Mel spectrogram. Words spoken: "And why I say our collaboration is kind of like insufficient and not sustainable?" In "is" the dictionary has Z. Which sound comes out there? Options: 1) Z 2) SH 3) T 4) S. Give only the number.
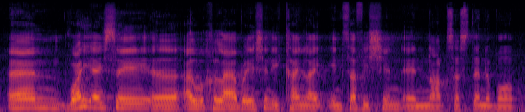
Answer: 4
